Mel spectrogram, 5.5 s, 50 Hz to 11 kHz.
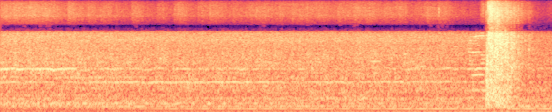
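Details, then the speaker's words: Engine idling just after alternator replacement that had noisy old bearings: steady, clean, even hum with no belt squeal or chirp, apart from one sharp bang near the end; charging about 14–15 volts, normal idle. "Looks good, sounds good. No more bearing squeak."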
